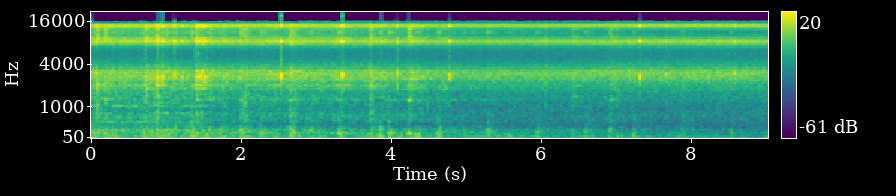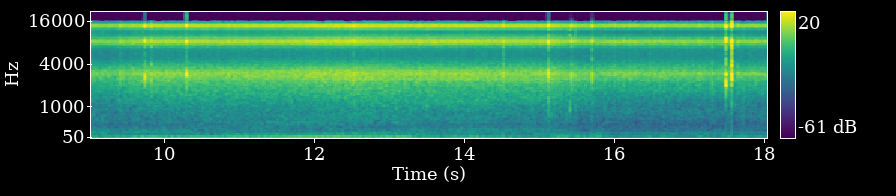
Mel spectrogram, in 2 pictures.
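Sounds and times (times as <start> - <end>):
train wheels clicking over rail joints: 0.0 - 11.1.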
